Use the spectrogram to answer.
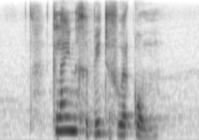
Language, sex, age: Afrikaans, female, 19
